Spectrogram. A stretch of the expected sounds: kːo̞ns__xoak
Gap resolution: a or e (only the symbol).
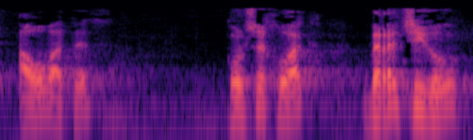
e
